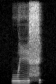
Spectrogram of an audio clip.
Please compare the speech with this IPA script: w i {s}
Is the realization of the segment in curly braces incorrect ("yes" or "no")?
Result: no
